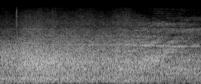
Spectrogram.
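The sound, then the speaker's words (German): A hydrogen fuel cell electric car, running on an electric motor powered by hydrogen, drives past, giving a steady, even, slightly tinny whir of motor and tire noise with no engine rumble, fairly loud and continuous throughout. “Und so klingt ein Auto, das auch mit einem Elektromotor fährt, allerdings mit Wasserstoff betrieben wird.”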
